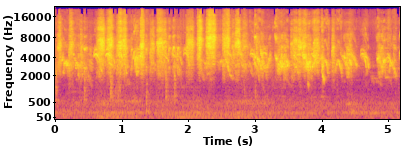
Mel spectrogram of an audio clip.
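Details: Baby chickens playing and eating, an unbroken, busy chorus of shrill overlapping chirps from many chicks, with rustling and clicking underneath.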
